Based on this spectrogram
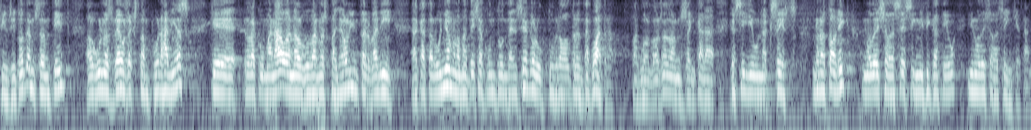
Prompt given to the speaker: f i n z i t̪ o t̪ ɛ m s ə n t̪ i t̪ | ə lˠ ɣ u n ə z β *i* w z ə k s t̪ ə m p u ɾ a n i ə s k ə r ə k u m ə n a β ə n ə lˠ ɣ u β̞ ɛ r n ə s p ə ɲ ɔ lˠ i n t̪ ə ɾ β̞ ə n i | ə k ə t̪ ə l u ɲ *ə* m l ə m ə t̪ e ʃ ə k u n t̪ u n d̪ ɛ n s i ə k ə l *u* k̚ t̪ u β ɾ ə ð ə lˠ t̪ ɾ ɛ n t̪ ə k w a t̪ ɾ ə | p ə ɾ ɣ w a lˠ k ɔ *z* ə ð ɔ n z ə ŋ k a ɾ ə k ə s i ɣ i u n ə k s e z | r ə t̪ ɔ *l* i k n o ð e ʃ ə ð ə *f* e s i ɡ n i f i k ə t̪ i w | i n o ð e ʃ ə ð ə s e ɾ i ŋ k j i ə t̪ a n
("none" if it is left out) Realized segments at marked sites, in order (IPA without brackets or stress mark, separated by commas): ɛ, əː, u, z, ɾ, s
